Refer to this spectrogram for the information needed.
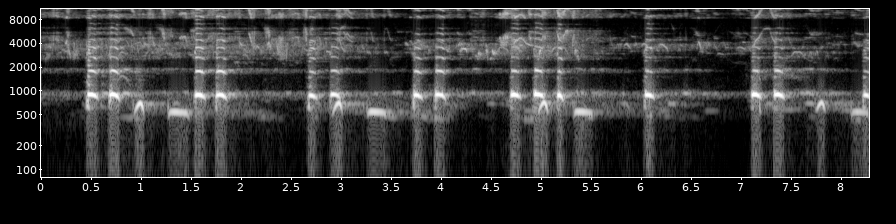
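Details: Whooper swan (Cygnus cygnus), call.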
